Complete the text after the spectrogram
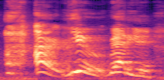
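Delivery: slow, high, drawn-out tease; playful suspense; teasing build-up. Pretend. Teasing the first taste.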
